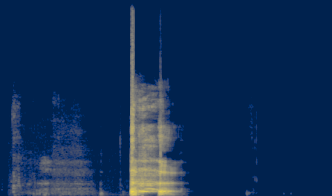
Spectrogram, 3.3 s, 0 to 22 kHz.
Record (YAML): cough_length: 3.3 s
cough_amplitude: 32768
cough_signal_mean_std_ratio: 0.24
survey_phase: beta (2021-08-13 to 2022-03-07)
age: 45-64
gender: Male
wearing_mask: 'No'
symptom_abdominal_pain: true
smoker_status: Ex-smoker
respiratory_condition_asthma: false
respiratory_condition_other: false
recruitment_source: REACT
submission_delay: 2 days
covid_test_result: Negative
covid_test_method: RT-qPCR
influenza_a_test_result: Negative
influenza_b_test_result: Negative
